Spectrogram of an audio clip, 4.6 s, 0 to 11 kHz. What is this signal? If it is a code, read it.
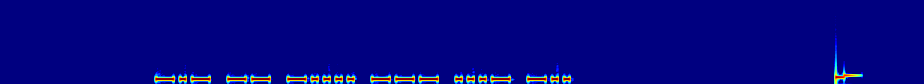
Morse code, heard as a keyed tone, about 39 wpm, 700 Hz. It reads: KM6OVD
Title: USA Call Signs - 6 Characters - 6x Character Spacing - 40wpm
